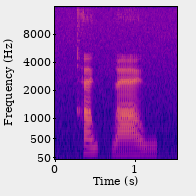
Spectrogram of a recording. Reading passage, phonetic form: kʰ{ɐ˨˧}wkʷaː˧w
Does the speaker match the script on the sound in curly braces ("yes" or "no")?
no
